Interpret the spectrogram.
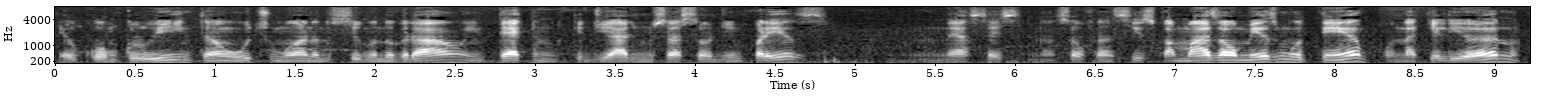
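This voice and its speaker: A man, giving a slow, halting religious reflection on a live stream, with frequent restarts and tag questions. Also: on the low side, darkish tone, a little hiss or hum. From southern Brazil. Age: 60s. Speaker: evangelical live-stream speaker.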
